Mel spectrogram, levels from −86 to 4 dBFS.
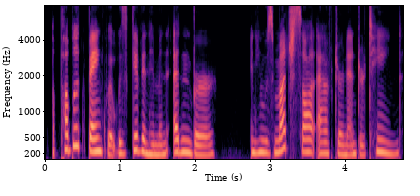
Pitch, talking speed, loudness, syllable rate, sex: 215 Hz, 200 wpm, -20 LUFS, 6.2 syllables/s, female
